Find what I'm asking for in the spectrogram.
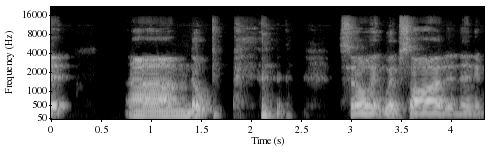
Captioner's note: laughs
